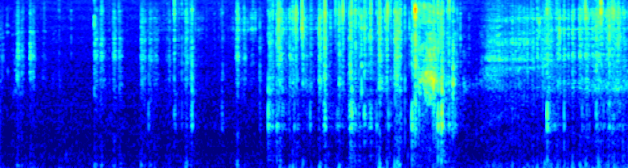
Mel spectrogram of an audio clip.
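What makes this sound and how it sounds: A utility knife blade shaves thin slices from the edge of a solid, dry, pale green bar of soap. Quick, irregular, crisp scraping crackles and soft crunches repeat quietly, growing denser and brighter through a louder middle stretch before settling into fine, dry rustling.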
